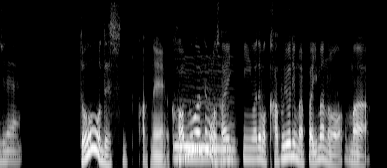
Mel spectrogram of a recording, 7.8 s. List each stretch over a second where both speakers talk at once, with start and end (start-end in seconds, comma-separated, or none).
3.5-4.8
